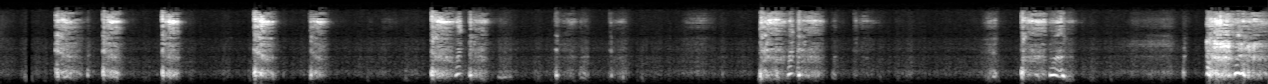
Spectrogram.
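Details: Adult with a chest cold coughing at night, woken from sleep by a choking coughing fit: about ten harsh coughs in repeated clusters over a steady fan hum.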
